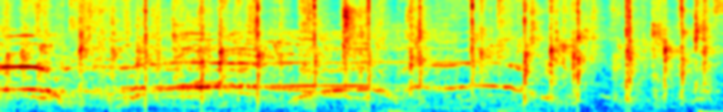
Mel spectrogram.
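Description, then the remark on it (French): An audience applauds steadily with dense, crackling claps, while whoops and rising-and-falling whistles and cheers ring out over the top, loud throughout. “Mesdames, messieurs, on l'applaudit très fort.”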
